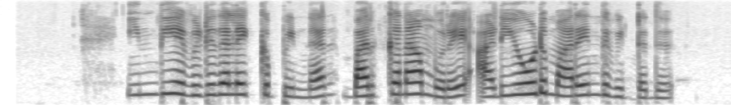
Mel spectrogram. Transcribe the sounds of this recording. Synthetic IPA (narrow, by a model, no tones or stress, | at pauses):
ɪnd̪ɪjɐʋɪɽɯðɐlɐɪkːɯpːɪɳːɐɾbɐɾkɐnaːmɯrɐɪʔɐɽɪjoːɽɯmɐrɐɪnd̪ɯʋɪʈːɐðɯ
